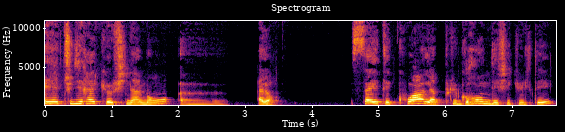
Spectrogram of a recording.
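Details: Adult woman; normal speech.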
